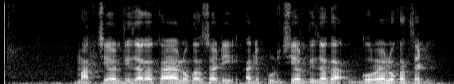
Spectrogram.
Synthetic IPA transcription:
makt͡ɕiːəɾd̪ʱiːd͡zaɡakaɭjalokãnsaʈiːanipuɽt͡ɕiːəɾd̪ʱiːd͡zaɡa̰ɡoɾɭjalokãnsaʈḭː

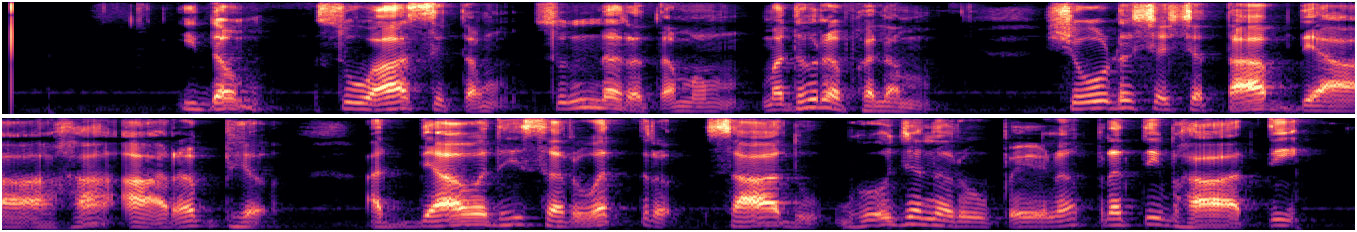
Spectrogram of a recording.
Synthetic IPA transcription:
id̪ɐm | suʋaːsit̪ɐmsund̪ɐɾɐt̪ɐmɐmːɐd̪ʱuɾɐpʰɐlɐm | ʃoːɖɐʃɐʃɐt̪aːb̚d̪jaːɦɐ̰ʔa̰ːɾɐbʱjɐ̰ | ɐ̰d̪jaːʋɐd̪ʱisɐɾʋɐt̪ɾɐ̰saːd̪ṵbʱoːd͡ʒɐnɐɾuːpeːɳɐpɾɐt̪ibʱa̰ːt̪i

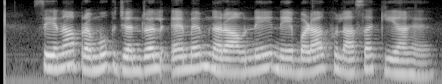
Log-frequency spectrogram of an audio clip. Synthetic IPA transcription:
seːnapɾɐmʊkʰd͡ʒɐnɾəlɛmɛmnɐɾaːʋnenebɐɽakʰʊlaːsakijaɦɛː

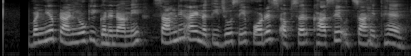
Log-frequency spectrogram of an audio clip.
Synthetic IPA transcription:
ʋɐnjəpɾaːɽ̃ijõkiɡʱɐnnamẽsaːmneʔaːenɐt̪iːd͡ʒõsefɔːɾəsʈɐfsəɾkʰaːseʔʊt̪saːɦɪt̪ɦɛː

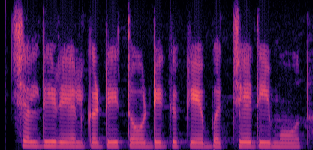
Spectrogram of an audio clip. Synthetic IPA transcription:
t͡ʃəld̪iːɾeːlɡəɖːiːt̪õːɖɪɡkeːbətːʃed̪iːmoːt̪

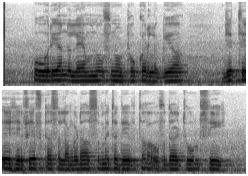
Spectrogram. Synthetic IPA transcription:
oːɾɪjənd̪lɛːmnoːpʰnũːʈʰokːəɾləɡːɪjaː | d͡ʒɪt̪ʰːeːɦeːpʰeːpʰʈəsləŋɡɽaːsəmɪt̪ʰd̪eːʋt̪aːʔʊ̰pʰd̪aːt͡ʃuːʈsiː

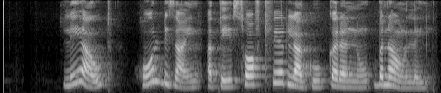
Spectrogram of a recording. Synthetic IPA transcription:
leːaːʊʈ | hoːɾɖɪzaːinət̪eːsɔːpʰʈʰʋeːəɾlaːɡuːkəɾənːũːbənaːʊɳləiː

